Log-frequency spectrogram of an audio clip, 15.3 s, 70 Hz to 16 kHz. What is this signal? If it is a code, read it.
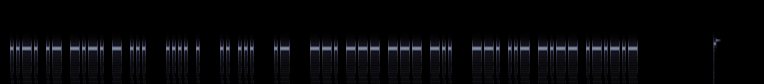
Morse code, heard as a keyed tone, about 20 wpm, 700 Hz. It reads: FACTS HE IS A GOOD GUY.
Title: Sentences with 3-Word Phrases - 20wpm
